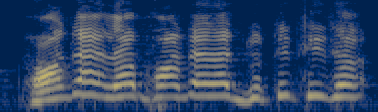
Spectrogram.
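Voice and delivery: high, loud fed-up yell; annoyed shout. Retold or imitated. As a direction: shout at the sheikh to stop reading. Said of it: "ก็ตะโกนขึ้นมาแบบว่า". (ตะโกนเสียงสูงอย่างรำคาญ)

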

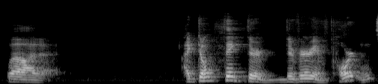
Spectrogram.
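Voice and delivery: usual speaking voice

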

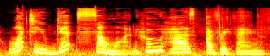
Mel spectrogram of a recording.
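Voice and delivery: gentle storybook reading voice; warm, unhurried storyteller; reading to children. Acted. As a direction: read it like a picture book to kids at story time. Reads picture book aloud.

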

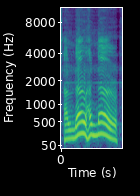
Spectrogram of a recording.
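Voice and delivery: ordinary talk

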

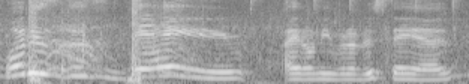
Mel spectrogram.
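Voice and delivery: ordinary talk, nothing marked

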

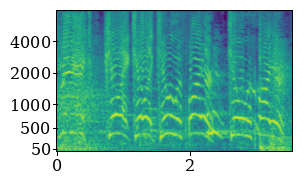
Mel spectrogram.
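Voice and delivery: high, urgent battle yell; high-pitched shouted alarm; panicked shouting. Real, not acted. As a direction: scream orders at the team as a monster appears. Monster appears, urging team to attack.

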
